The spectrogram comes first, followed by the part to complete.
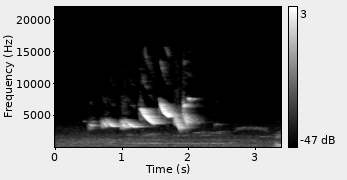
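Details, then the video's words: Caged double-collared seedeater singing for long stretches: a clear high whistled phrase of sliding notes, rising into sharp downward-sweeping strokes over about a second and a half, against a steady background hiss. "Coleiro Bravo - Canta Muito"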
